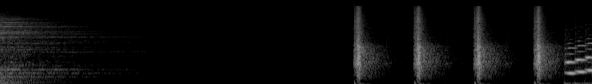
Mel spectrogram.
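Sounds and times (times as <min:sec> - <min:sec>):
clap: 0:03.6 - 0:05.8.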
